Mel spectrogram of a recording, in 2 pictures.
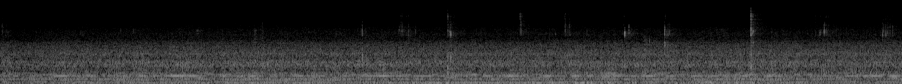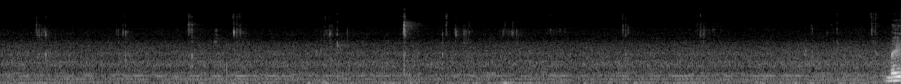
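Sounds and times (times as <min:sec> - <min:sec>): steady low hum: 0:00.0 - 0:18.0
chewing crunchy food: 0:01.0 - 0:17.9
wet mouth clicks: 0:03.5 - 0:17.9.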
